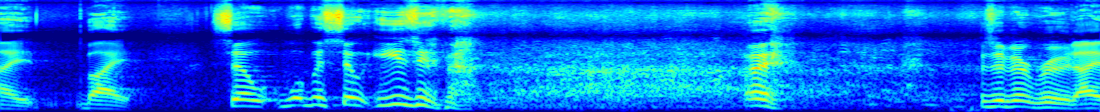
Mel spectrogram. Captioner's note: laughter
